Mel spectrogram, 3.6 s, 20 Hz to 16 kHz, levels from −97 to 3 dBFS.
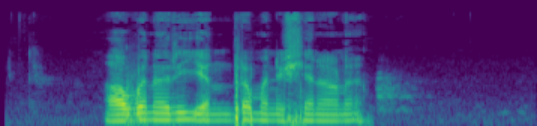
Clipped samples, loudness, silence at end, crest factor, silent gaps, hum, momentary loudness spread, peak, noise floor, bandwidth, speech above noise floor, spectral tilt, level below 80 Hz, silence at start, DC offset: under 0.1%; -20 LUFS; 1.05 s; 22 dB; none; none; 12 LU; 0 dBFS; -65 dBFS; 11.5 kHz; 45 dB; -7 dB/octave; -46 dBFS; 0.7 s; under 0.1%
